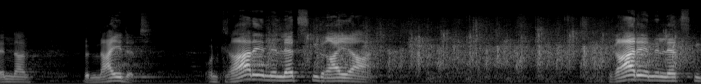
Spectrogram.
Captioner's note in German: Beifall CDU und BÜNDNIS 90/DIE GRÜNEN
